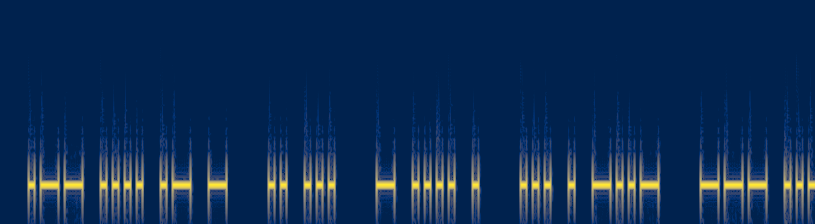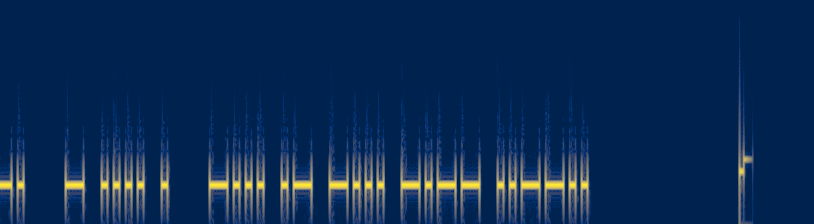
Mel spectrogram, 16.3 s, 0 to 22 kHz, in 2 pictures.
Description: Morse code, heard as a keyed tone, about 20 wpm, 700 Hz. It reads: WHAT IS THE SEX OF THE BABY?
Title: Sentences from Top 1600 Words 20wpm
